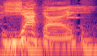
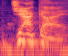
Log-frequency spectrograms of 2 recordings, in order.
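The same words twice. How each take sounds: First: The first consonant is a soft J sound. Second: The first consonant is a hard J sound. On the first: The speaker calls it wrong. "not Jacki" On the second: The speaker calls it right. "a hard J"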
